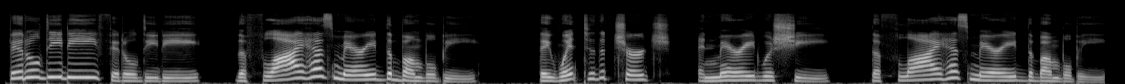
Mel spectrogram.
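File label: female US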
